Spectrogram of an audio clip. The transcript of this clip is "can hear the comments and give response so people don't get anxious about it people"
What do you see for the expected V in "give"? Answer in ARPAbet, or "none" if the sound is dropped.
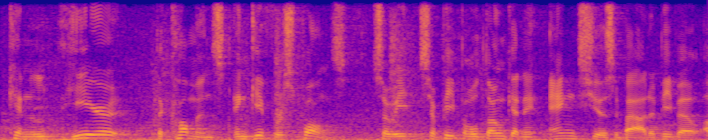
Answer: V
